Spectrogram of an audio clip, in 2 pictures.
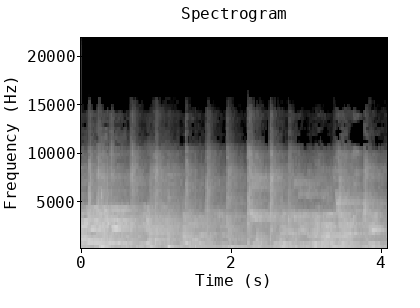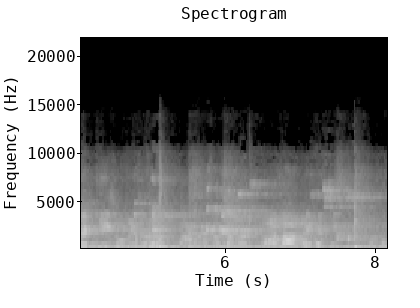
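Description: Volleyball thumping off hands and bouncing on a hardwood gym floor, a few sharp knocks in a large hall, among players' voices.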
